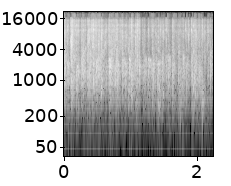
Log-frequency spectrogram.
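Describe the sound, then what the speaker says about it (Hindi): Students in a class 10 science classroom clap together in a short burst of brisk, dense applause, close and fairly loud, with no talk over it. "सवाल दिया है, उसके लिए एक बार जोरदार ताली हो जाना चाहिए।"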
